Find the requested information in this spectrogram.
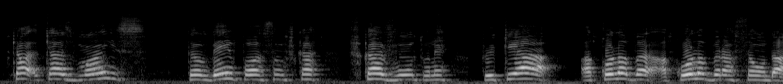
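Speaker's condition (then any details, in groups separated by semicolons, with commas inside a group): Cerebral palsy; age 27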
